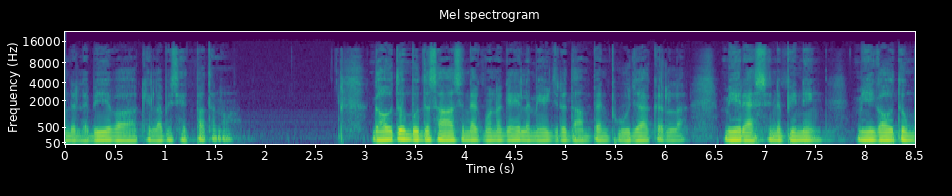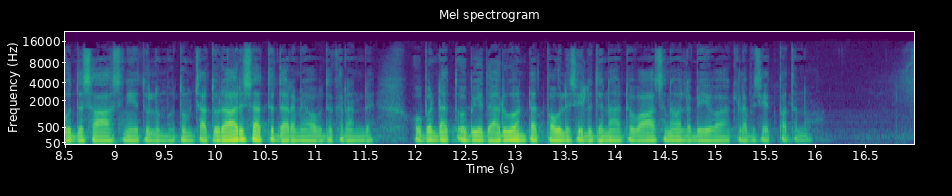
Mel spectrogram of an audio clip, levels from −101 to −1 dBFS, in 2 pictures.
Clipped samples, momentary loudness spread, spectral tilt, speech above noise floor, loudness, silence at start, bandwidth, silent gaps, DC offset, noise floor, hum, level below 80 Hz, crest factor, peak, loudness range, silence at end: under 0.1%; 14 LU; -7.5 dB/octave; 42 dB; -25 LUFS; 0 s; 13.5 kHz; none; under 0.1%; -66 dBFS; none; -58 dBFS; 18 dB; -6 dBFS; 3 LU; 1.05 s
